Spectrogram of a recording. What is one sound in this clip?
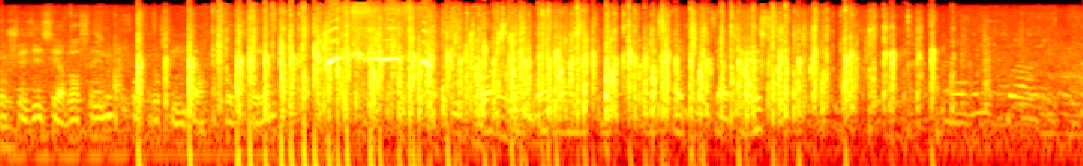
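A crowd of children claps and applauds.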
